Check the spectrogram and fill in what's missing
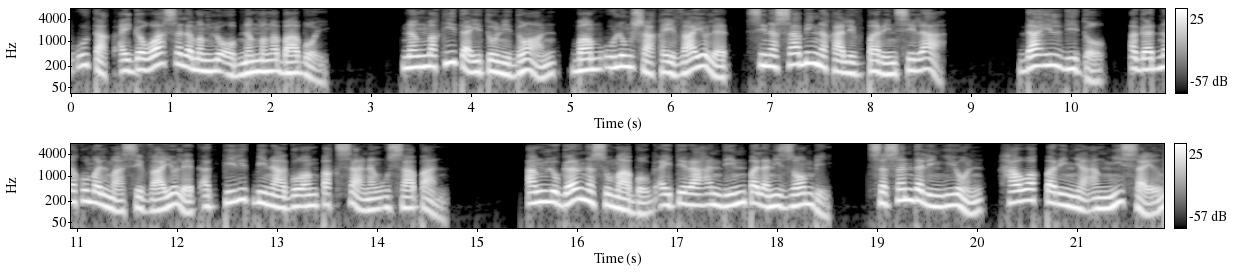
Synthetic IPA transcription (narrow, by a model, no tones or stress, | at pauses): ŋʔuːt̪ɐk̚ɐjɡɐwasɐlɐmaŋloʔo̞b̚nɐŋmɐŋabaːbo̞̰j | nɐŋmɐkiːt̪ɐʔɪt̪o̞nid̪onmɐmʔuːloŋʃakɐjvajolɛt̪̚sɪnaːsaːbɪŋnɐkalɪv̚pɐɾɪnsɪla | d̪aːɦɪld̪iːt̪o̞̰ | ʔɐɡad̪̚nɐkʊmɐlmasivajolɛt̪ɐt̪̚piːlɪt̪̚bɪnaːɡo̞ʔɐŋpɐk̚sanɐŋʊsaːpɐ̰n | ʔɐŋlʊɡaɾnɐsʊmaːbo̰ɡɐjt̪ɪɾaːɦɐnd̪ɪnpɐlanizombḭ | sɐsɐnd̪ɐliŋjon | haːwɐk̚pɐɾɪnɲa̰ʔɐŋmisa̰jl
